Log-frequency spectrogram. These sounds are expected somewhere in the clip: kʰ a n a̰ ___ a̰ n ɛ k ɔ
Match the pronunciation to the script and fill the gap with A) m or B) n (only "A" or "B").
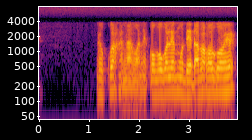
A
